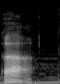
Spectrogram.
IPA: ə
